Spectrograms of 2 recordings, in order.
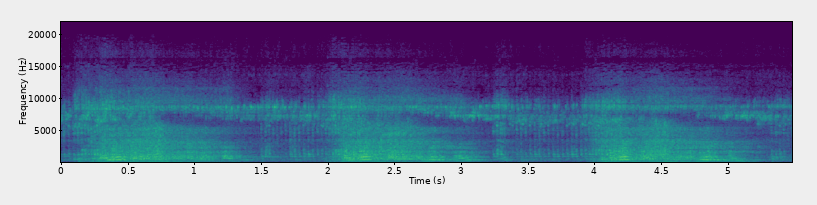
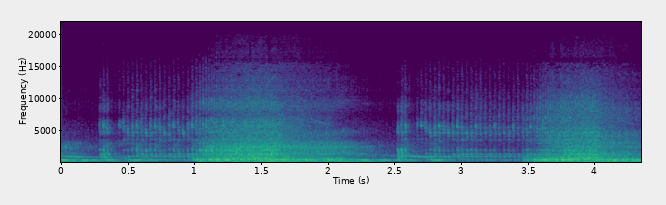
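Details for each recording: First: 2012 Ford Transit Connect diesel revved to about 2,000 rpm, heard from underneath: a whirring woo rising and falling with revs over the clatter; worn alternator bearing suspected, and the alternator casing has a big split. Belt to be removed to confirm. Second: 2012 Ford Transit Connect, fuel pump/accessory belt removed, alternator casing found split (likely loading its bearings): engine revved with two clean blips rising and falling smoothly, no whine, chirp or rumble; engine itself quiet and normal.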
